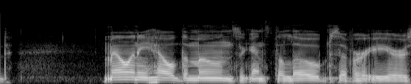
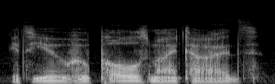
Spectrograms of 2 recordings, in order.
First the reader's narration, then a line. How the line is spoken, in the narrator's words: murmured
